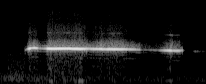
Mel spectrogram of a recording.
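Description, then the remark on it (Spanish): A thin, steady whistle of wind holds one high pitch for about three seconds, fades briefly, then swells once more before cutting off. No voices. “silbaba y se subía a la montaña más alto allá arriba a escuchar ese maravilloso sonido”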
